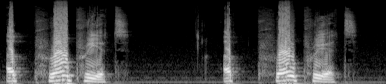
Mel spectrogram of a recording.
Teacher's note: and the pro gets the stress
